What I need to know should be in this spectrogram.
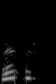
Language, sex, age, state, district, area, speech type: Gujarati, female, 30-45, Gujarat, Kheda, rural, conversation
